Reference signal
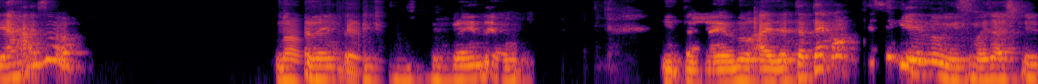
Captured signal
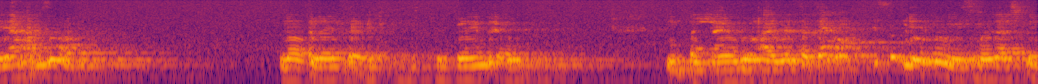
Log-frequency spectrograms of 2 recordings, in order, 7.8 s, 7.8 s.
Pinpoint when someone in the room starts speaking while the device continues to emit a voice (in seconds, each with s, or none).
none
